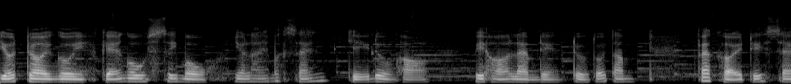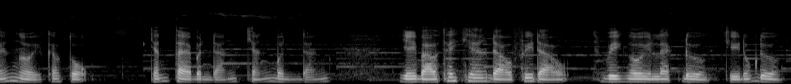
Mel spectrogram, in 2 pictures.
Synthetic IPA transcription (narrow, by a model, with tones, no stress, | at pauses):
zɨ̰˧˥ət͡ɕəː˨˩jŋɨ˨˩əjkɛ˧˩ŋu˧si˧mo˨˩ | ɲɨ˧˩laː˧jma˦˥t̚saː˨˦ŋ | t͡ɕḭ˧˩ɗɨ˨˩əŋhɔ̰˧˨ | vi˨˩hɔ̰˧˨laː˨˩mɗɛ˨˩nt͡ɕɨ˨˩əŋt̪o˨˦jt̪ə˧mfaː˦˥t̚xəː˧˩jt͡ɕi˨˦saː˨˦ŋːəː˨˩jkaː˧wt̪o˨˩t̚ | t͡ɕa˨˦jŋ̟t̪aː˨˩ɓï˨˩ŋ̟ɗa˧˩ŋt͡ɕa˧˩ŋɓï˨˩ŋ̟ɗa˧˩ŋ | za̰˧˨jɓa̰ː˧˨wt̪ʰeː˨˦zaː˧nɗa̰ː˧˨wfi˧ɗa̰ː˧˨w | vi˨˩ŋɨ˨˩əjlaː˨˩k̚ɗɨ˨˩əŋt͡ɕḭ˧˩ɗʊ˨˦ŋ͡mɗɨ˨˩əŋ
